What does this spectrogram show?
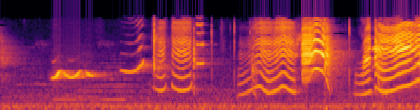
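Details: Indian ringneck parakeet gives a soft whistled wobble, then breaks into rapid nasal word-like phrases with wavy, rising and falling tones. The phrases grow louder and harsher toward the end.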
